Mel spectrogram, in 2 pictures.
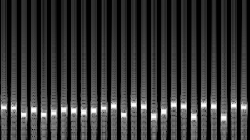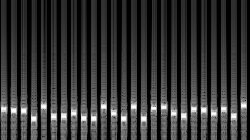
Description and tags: jsyd sampleandhold
Analog style synthesizer patch. Sound produced using my own JSyd software.
jsyd, synthesizer, synth, syd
